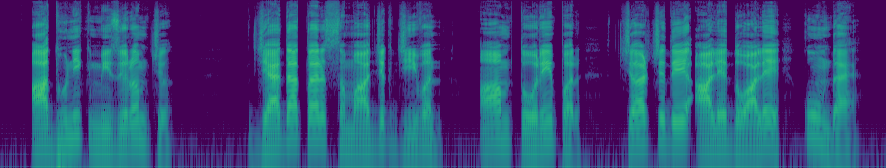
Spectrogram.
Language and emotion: Dogri, neutral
